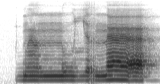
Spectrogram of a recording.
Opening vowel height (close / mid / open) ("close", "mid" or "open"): mid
